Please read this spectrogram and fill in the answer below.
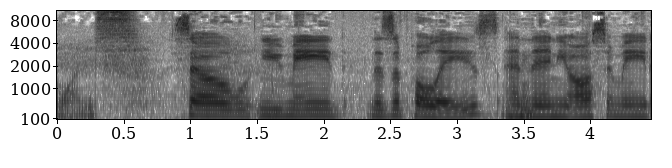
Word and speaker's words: zeppole: do you say it I've been taught zeppole but I have heard the pole it and I know like it might be it might be it might be regional thing I don't know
